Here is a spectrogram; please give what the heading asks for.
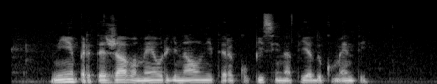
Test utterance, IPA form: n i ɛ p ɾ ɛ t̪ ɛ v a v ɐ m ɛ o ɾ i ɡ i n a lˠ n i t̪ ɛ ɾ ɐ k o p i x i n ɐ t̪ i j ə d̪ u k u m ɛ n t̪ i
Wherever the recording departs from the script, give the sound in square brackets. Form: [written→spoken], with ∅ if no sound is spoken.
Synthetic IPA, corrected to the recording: n i ɛ p ɾ ɛ t̪ ɛ [v→ʒ] a v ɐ m ɛ o ɾ i ɡ i n a lˠ n i t̪ ɛ ɾ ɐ k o p i [x→s] i n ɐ t̪ i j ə d̪ [u→o] k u m ɛ n t̪ i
